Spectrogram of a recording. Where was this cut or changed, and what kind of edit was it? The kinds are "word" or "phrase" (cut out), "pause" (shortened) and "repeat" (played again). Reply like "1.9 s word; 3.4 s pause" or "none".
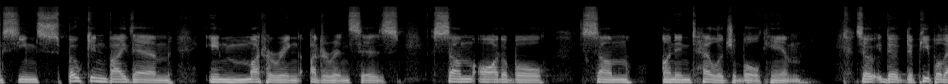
7.6 s word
